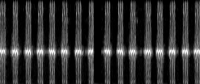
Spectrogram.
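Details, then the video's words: Cricket (jangkrik) chirps used to chase off rats: bright, ringing high-pitched pulses in a quick even beat of roughly four per second, pausing once just before the two-second mark before the pattern picks up again. "Suara Jangkrik pengusir tikus"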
